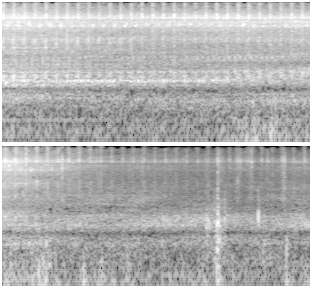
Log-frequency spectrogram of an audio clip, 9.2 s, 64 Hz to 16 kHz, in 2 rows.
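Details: 2008 Honda Accord Coupe 3.5L V6 running with a very loud, fast, sharp ticking over the engine note, louder under throttle; cause unknown, owner has read it may need a valve adjustment.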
